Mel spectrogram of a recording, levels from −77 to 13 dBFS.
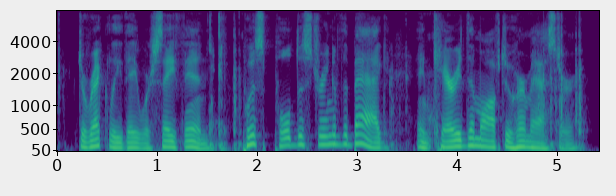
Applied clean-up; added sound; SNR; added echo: neural mask model Resemble Enhance denoiser.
